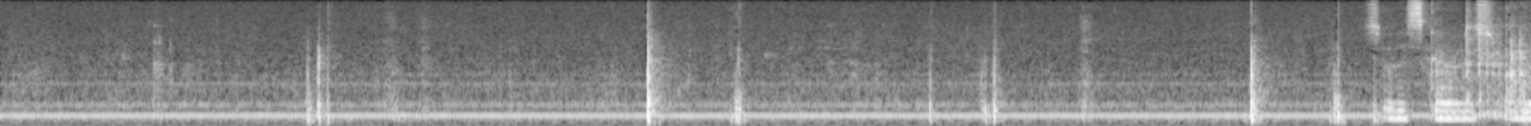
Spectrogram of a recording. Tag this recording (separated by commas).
inside a small room, Speech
